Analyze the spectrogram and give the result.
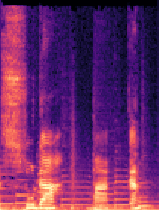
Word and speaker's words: sudah makan: We just say it as sudah makan. Sudah makan, S-U-D-A-H-M-A-K-A-N. Now, the Malay language is actually pretty easy. It's being read phonetically as how it's being spelled.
